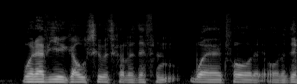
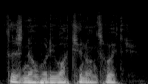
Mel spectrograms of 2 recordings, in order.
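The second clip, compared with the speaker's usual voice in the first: suddenly much louder and lower, blurting it out; loud correction; 5 semitones lower, 8 dB louder than usual. Acted. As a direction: bark the correction over the greeting. Denies the Twitch greeting loudly.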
